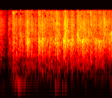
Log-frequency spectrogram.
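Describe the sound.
An audience at a university lecture applauds to welcome a speaker. The clapping is dense, even and sustained at a steady moderate level throughout, with no voices standing out.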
